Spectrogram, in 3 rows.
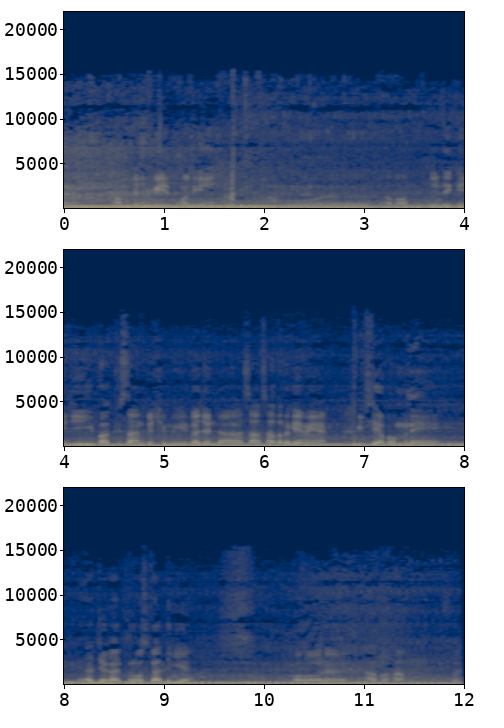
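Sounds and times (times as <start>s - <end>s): motorcycle engine running: 0.0s - 12.0s
voices talking: 0.0s - 12.0s.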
